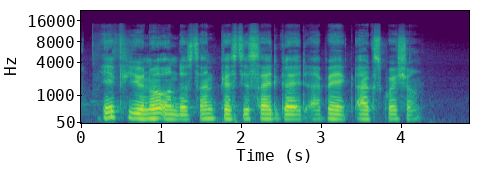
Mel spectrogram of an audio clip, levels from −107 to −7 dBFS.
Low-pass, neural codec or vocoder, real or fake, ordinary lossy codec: 14.4 kHz; vocoder, 44.1 kHz, 128 mel bands, Pupu-Vocoder; fake; none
